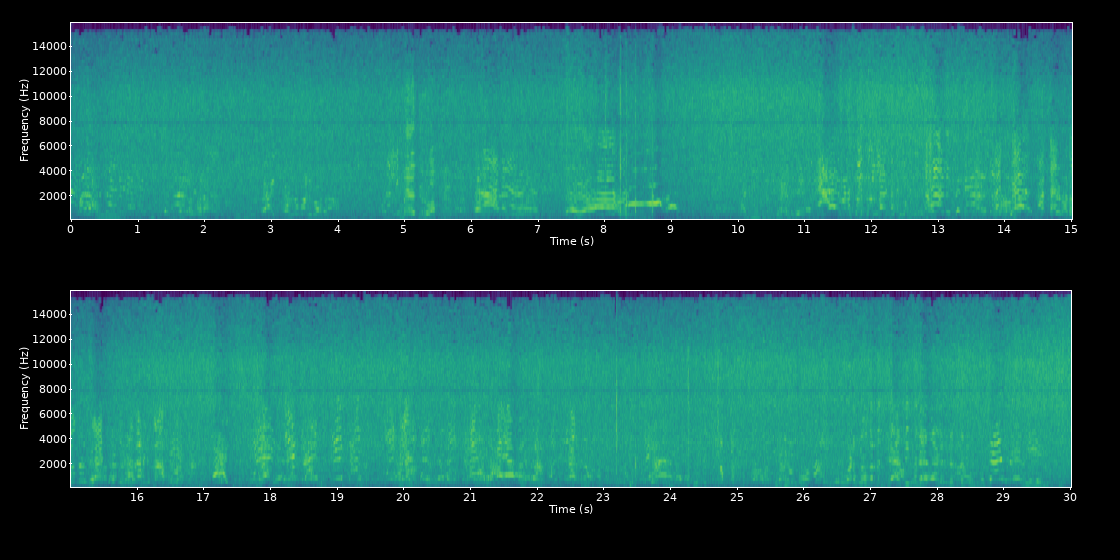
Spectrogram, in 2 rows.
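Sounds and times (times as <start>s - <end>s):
water rushing over a weir: 0.0s - 30.0s
voices shouting: 5.9s - 9.3s, 11.1s - 29.8s.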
